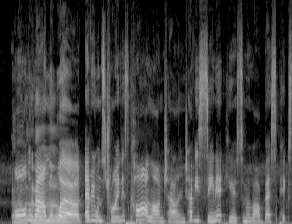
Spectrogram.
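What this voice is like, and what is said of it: Put-on British accent. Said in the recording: “Was that a good accent? ... That was a great accent. ... I want to be British so bad.”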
